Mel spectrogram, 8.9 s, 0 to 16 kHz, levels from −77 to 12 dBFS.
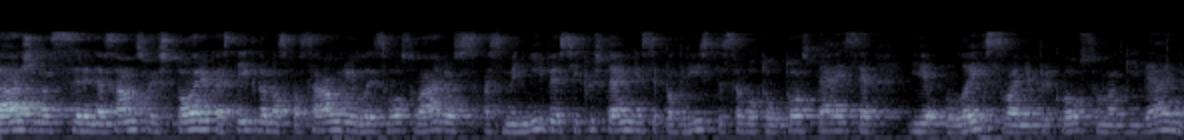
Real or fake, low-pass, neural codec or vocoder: real; 7.2 kHz; none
